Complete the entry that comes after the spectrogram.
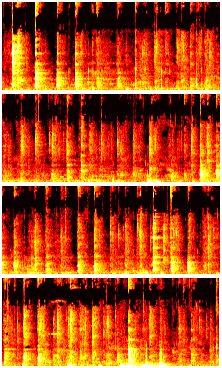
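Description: Close-up chewing of crispy breaded teriyaki chicken: irregular mouth clicks and smacks, several a second.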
